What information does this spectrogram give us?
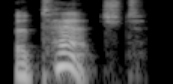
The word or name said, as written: attached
